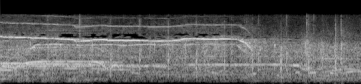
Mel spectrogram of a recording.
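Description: Music plays loudly over loudspeakers in a large hall.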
